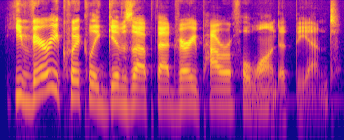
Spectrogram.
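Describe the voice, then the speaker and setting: Woman podcaster, smooth voice, says "like" a lot, dry close mic. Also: sits low, animated, normal speed, fairly bright tone, no echo. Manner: chatty and analytical, many "like"s. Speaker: podcast co-host. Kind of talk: casual book podcast chat. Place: home room with a cat.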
